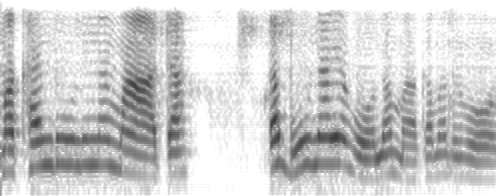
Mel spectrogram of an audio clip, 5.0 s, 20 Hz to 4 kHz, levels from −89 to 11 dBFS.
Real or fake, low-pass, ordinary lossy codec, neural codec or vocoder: fake; 3.6 kHz; none; codec, 16 kHz, 0.9 kbps, LongCat-Audio-Codec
